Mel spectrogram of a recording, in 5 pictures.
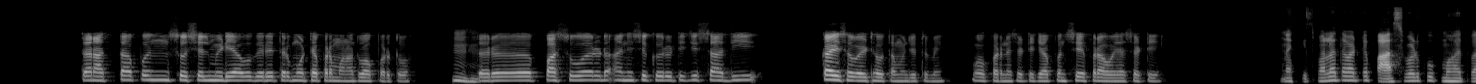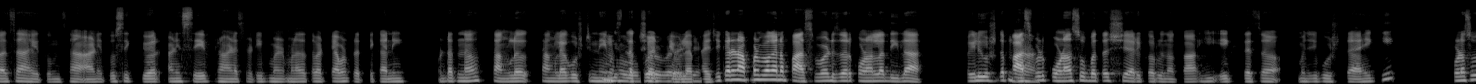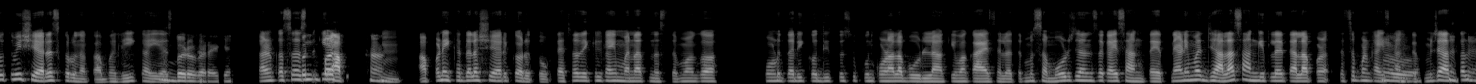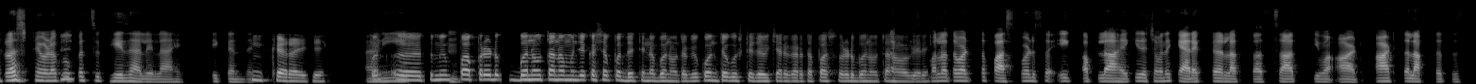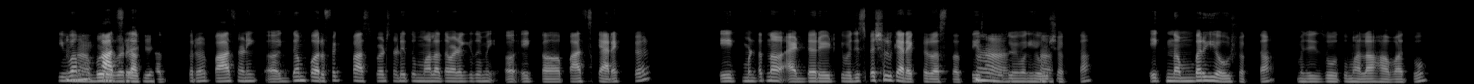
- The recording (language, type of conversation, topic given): Marathi, podcast, पासवर्ड आणि खात्यांच्या सुरक्षिततेसाठी तुम्ही कोणत्या सोप्या सवयी पाळता?
- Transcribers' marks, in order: tapping; in English: "सिक्युअर"; in English: "शेअर"; in English: "शेअरच"; other noise; in English: "शेअर"; chuckle; laughing while speaking: "ट्रस्ट ठेवणं"; in English: "ट्रस्ट"; chuckle; "पासवर्ड" said as "पापरड"; in English: "कॅरेक्टर"; in English: "कॅरेक्टर"; in English: "स्पेशल कॅरेक्टर"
